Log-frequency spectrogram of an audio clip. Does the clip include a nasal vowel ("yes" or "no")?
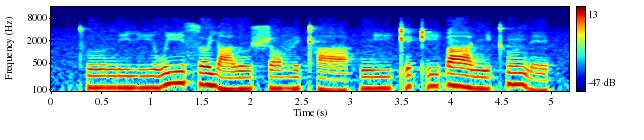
yes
